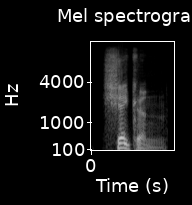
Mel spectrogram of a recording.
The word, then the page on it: shaken: British English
